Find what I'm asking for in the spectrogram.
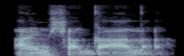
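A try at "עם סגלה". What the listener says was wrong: So that letter, the first letter after I'm is Sa, as opposed to Shah. So I'm Sagala, right?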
